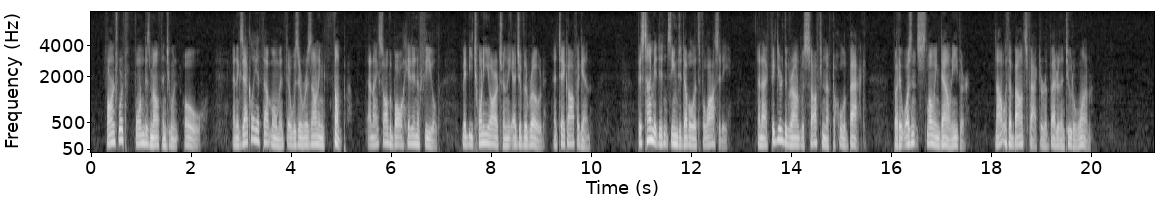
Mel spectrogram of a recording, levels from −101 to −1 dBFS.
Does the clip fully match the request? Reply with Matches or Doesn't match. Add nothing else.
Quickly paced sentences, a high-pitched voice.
Doesn't match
